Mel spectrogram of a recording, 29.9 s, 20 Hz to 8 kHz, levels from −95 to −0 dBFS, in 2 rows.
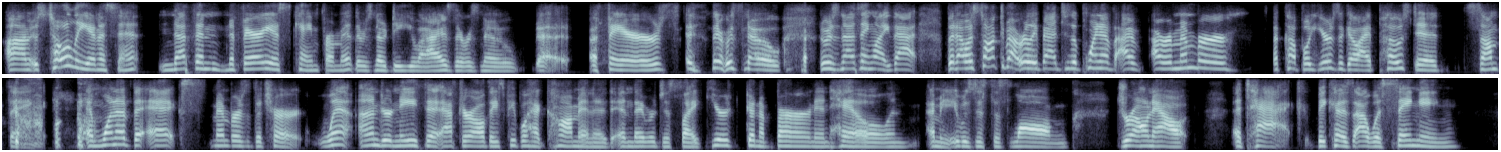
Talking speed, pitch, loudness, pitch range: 180 wpm, 210 Hz, -19 LUFS, 190-245 Hz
